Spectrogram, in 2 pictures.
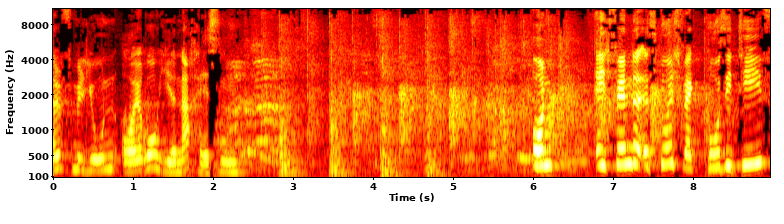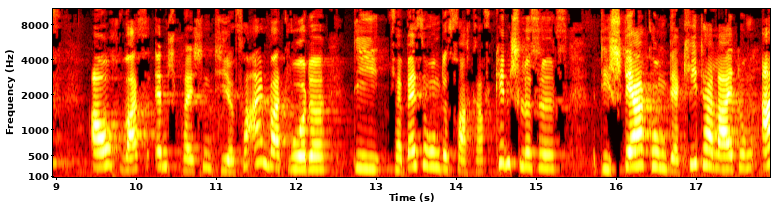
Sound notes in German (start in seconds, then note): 2.3 Beifall SPD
